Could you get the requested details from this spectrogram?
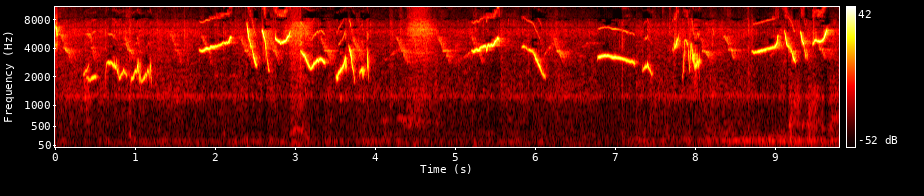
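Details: White-breasted Oriental magpie-robin (Kacer Poci) in relaxed song: high twisting whistles and trills in bursts with brief gaps, some notes sliding down, others rising, against a low constant background hum.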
